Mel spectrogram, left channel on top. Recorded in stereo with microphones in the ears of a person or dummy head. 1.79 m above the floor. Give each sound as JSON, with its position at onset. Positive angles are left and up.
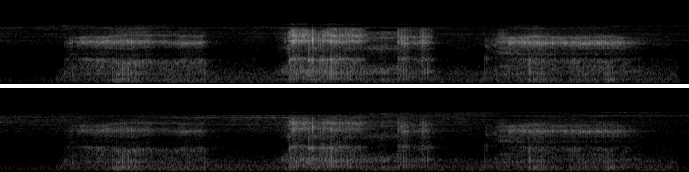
{"t": 0.6, "sound": "snoring", "side_deg": 25, "distance_m": 0.6}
